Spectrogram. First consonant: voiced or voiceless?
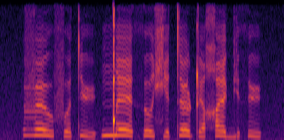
voiced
